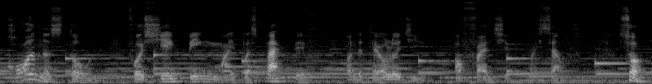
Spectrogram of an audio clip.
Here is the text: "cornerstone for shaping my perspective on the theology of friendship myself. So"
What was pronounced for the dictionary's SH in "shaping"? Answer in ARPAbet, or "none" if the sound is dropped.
SH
